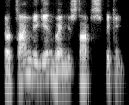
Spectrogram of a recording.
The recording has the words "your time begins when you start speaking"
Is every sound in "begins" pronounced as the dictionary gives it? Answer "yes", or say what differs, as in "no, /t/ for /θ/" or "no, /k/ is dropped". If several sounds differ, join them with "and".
no, /z/ is dropped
